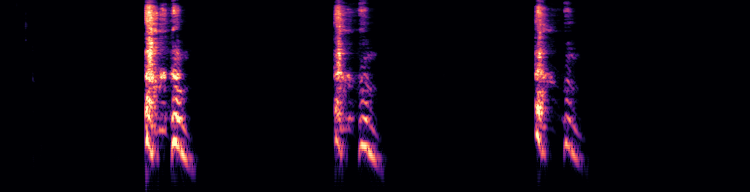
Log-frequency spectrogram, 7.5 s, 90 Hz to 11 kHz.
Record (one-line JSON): {"three_cough_length": "7.5 s", "three_cough_amplitude": 32767, "three_cough_signal_mean_std_ratio": 0.26, "survey_phase": "beta (2021-08-13 to 2022-03-07)", "age": "45-64", "gender": "Female", "wearing_mask": "No", "symptom_none": true, "smoker_status": "Ex-smoker", "respiratory_condition_asthma": false, "respiratory_condition_other": false, "recruitment_source": "REACT", "submission_delay": "2 days", "covid_test_result": "Negative", "covid_test_method": "RT-qPCR", "influenza_a_test_result": "Negative", "influenza_b_test_result": "Negative"}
